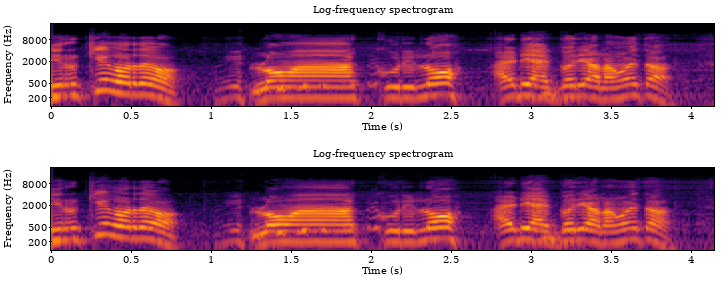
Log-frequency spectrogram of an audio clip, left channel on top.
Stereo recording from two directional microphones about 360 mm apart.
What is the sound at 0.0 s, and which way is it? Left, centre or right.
A man's voice, centre.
